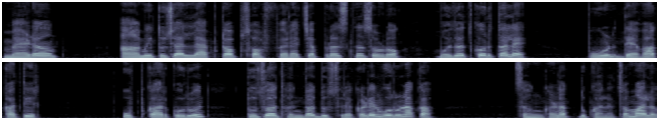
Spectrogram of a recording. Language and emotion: Goan Konkani, fearful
